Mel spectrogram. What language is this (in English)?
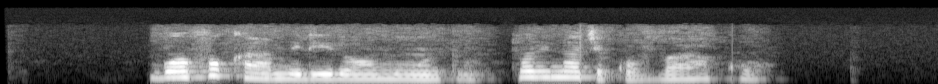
Ganda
